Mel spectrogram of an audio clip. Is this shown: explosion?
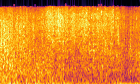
yes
